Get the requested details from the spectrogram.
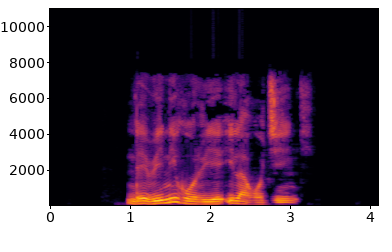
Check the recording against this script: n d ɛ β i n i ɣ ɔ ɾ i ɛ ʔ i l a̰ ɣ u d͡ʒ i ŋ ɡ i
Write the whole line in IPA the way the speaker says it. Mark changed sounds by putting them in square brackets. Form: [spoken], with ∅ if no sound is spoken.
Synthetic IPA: n d ɛ β i n i ɣ ɔ ɾ i ɛ ʔ i l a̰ ɣ [ɔ] d͡ʒ i ŋ ɡ i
